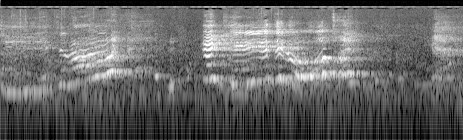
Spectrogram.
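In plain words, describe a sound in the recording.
A young woman wails in long, sliding vocal tones.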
